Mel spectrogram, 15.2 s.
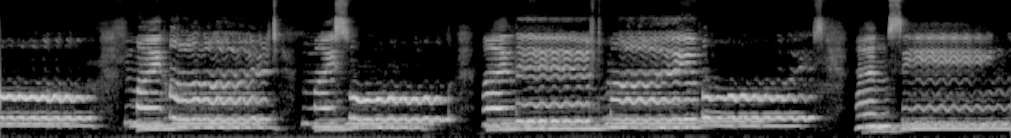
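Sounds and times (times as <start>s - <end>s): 
soprano and alto learning tracks: 0.0s - 15.1s.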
